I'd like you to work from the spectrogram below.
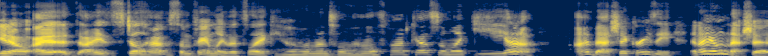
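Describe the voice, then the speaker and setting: A loud woman speaks at a fairly high pitch with very wide pitch swings. Her pace is moderate. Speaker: mental health podcaster. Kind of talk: casual chat.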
